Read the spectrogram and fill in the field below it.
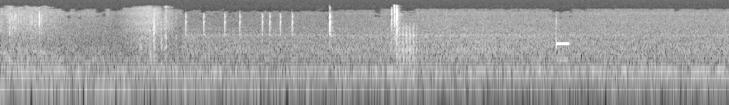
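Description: A handheld device clicks and beeps as its menus change.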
